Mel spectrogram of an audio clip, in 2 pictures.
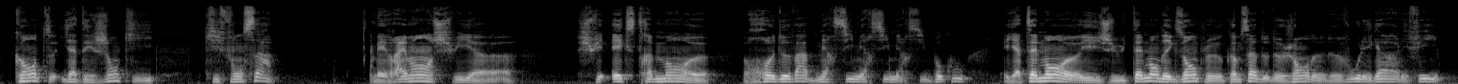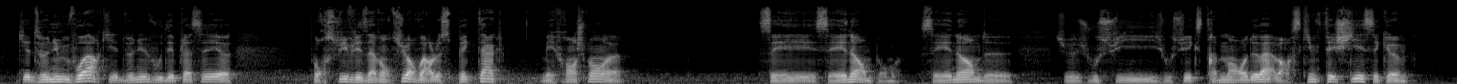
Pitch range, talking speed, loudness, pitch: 95-130 Hz, 190 wpm, -24 LUFS, 110 Hz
